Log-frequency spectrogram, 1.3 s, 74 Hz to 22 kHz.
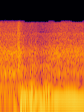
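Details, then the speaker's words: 2000 Renault Laguna 1.6 L petrol, after motorized throttle body position relearned, engine running: clean, even throttle blips rising and settling smoothly back to steady idle, no popping or stumbling; normal revving. "Okay. Donc on donne des coups d'accélérateur. Tu peux donner quelques coups encore. Okay. C'est parfait."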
